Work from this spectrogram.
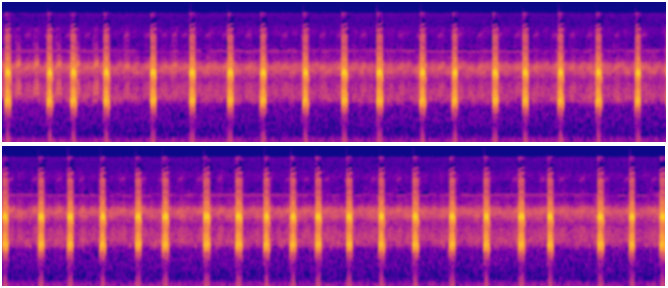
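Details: Long run of croaks from wild Fejervarya kawamurai in Itoshima's Kamo River paddy fields, Fukuoka, Japan: rapid rasping notes repeated about twice a second, sometimes in close pairs, with a low hum of distant callers behind.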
